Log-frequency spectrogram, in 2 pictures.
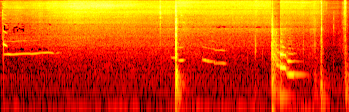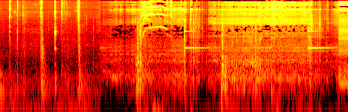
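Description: Dry ice being stirred into firm slime with a metal spatula: a fizzing hiss with a few short squeaks as the ice rubs against the metal, then a run of sticky clicks as the bare slime is worked. Near the end, dry ice fizzing and bubbling in water, with brief faint whistling tones.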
